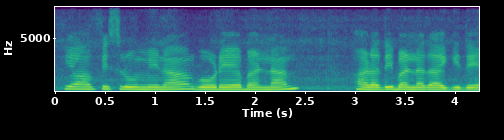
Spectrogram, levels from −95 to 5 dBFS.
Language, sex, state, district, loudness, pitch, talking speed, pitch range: Kannada, female, Karnataka, Bidar, -13 LUFS, 215 Hz, 85 wpm, 210-230 Hz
